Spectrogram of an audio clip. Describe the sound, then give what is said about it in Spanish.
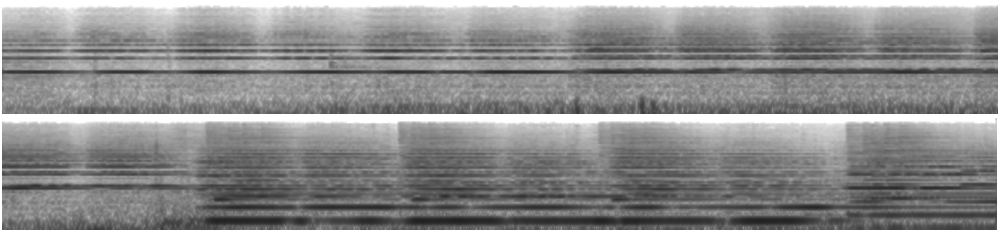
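Slow Baroque melody by Alessandro Marcello in Johann Sebastian Bach's arrangement: long, sustained tones held over a soft orchestral backing, with deeper held notes joining about halfway through and the texture thickening. “pero hoy os voy a decir, es del padre Alessandro Marcello, pero estuvo arreglada por Johann Sebastian Bach y suena así de maravilla.”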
